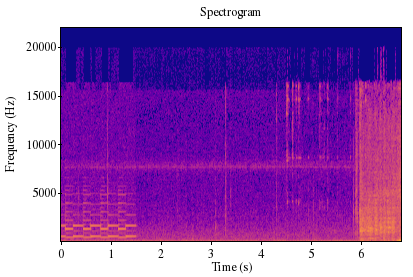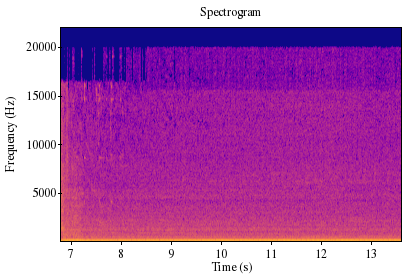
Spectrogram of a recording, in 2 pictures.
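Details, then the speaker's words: 2011 Ford F-150 that had been cranking without starting; fuse 27 (fuel pump power) was replaced. Dash chimes, a short crank, then it catches at once into a steady idle, though the "turn power off to save battery" message remains. Normal start. "Seems like it gave us the same message, but it cranked up. It was not cranking up before. So I think that's a good sign."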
